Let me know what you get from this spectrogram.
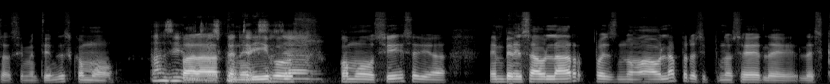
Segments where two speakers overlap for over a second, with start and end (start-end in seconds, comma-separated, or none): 1.8-3.2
